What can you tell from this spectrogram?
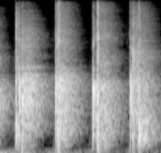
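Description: Four sharp hand claps in a slow, steady rhythm, each with a short ringing decay, moderately loud, with no voices.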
